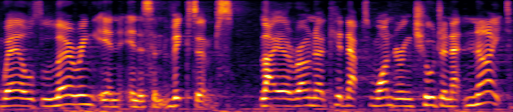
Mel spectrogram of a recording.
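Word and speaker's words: La Llorona: claws in number two Larona hailing from Hispanic folklore Liona which I'm pronouncing correctly now after you guys yelled at me in a previous video is also known as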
